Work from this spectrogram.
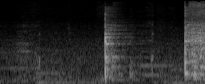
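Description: Stainless steel pans stack together into a single set, giving two sharp metallic clanks about half a second apart, close and distinct in a quiet room.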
